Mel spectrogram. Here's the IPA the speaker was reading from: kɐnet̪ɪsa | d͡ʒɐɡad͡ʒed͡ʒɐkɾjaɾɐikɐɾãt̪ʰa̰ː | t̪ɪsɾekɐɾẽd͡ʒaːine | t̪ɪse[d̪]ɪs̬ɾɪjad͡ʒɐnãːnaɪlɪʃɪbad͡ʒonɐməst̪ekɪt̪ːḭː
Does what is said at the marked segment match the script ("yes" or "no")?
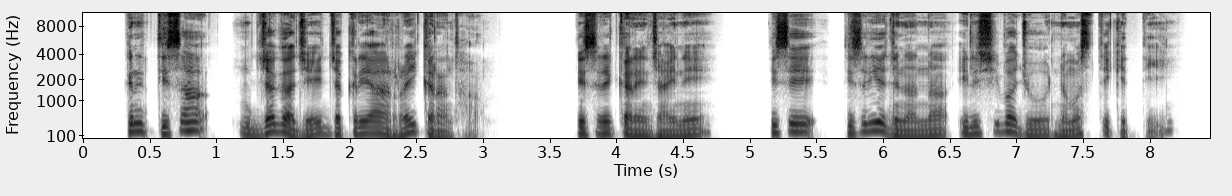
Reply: no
